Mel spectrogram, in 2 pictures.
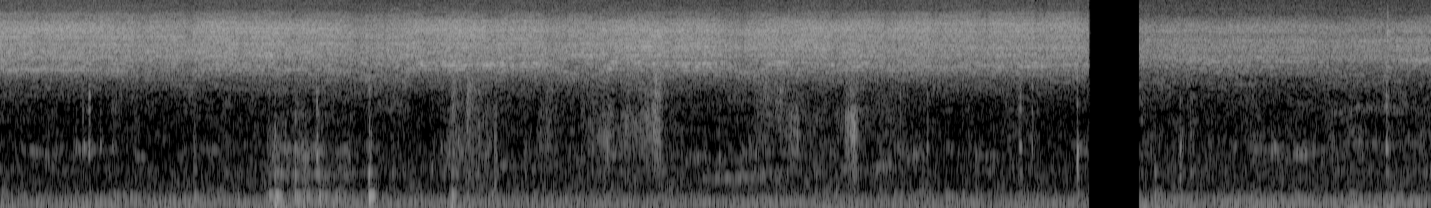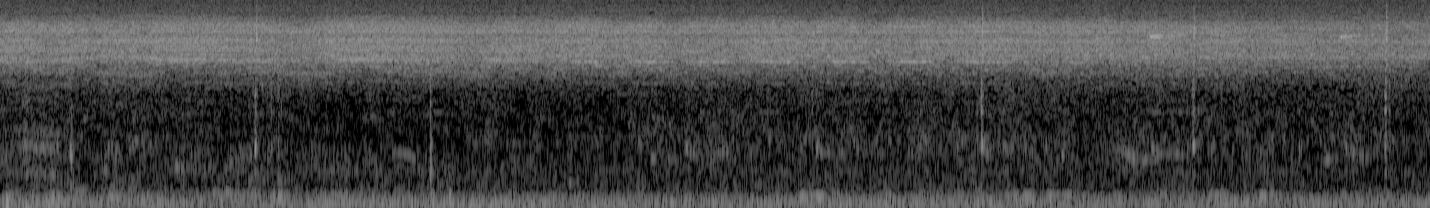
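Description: Steady high-pitched chorus of insects in forest, with a low rumble underneath; the sound cuts out completely for about half a second around eleven seconds in.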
